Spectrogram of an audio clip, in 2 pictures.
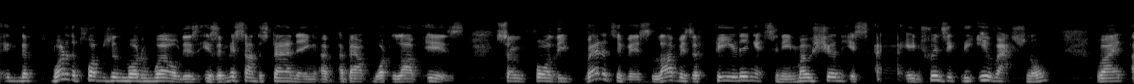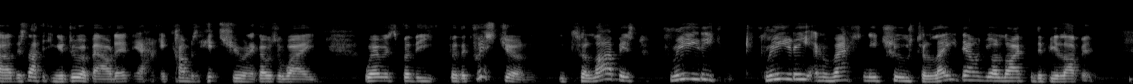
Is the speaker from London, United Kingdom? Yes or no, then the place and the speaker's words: yes; London, United Kingdom; accent: London; moved away as an adult; now in United States; I grew up in the East End of London in England. So the accent you see is a London accent, somewhat mutilated by 20 years in the United States.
